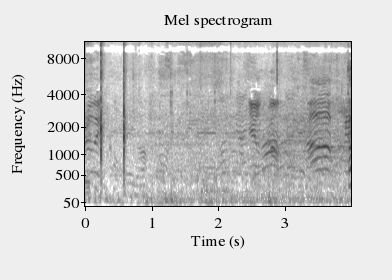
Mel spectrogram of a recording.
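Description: Open-air sideline ambience: a few sharp knocks in the first two seconds, fainter shouts from distant voices later on, and a steady low rumble underneath. A close man's voice cuts in right at the end.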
